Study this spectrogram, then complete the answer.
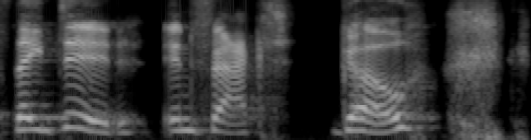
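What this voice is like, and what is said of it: Mock documentary narrator voice. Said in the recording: “Narrator voice”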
